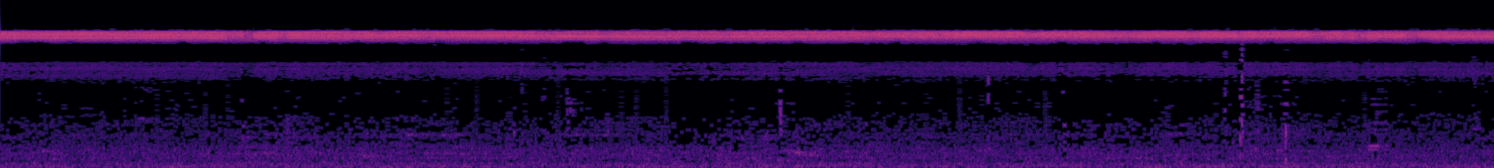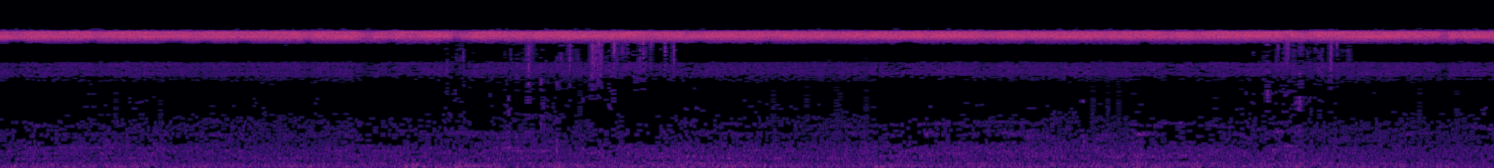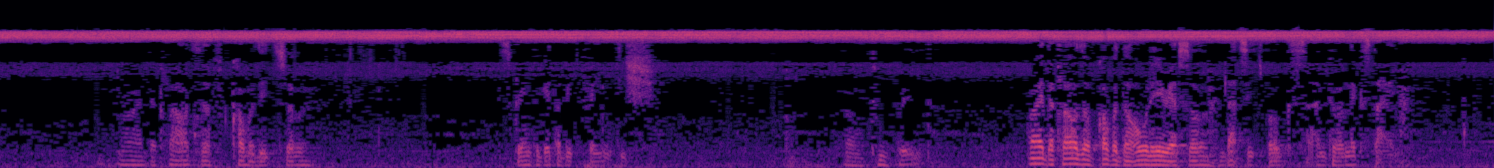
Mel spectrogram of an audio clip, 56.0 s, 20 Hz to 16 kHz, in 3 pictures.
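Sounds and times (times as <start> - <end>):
high-pitched whine: 47.0 - 49.3, 50.2 - 55.8.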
